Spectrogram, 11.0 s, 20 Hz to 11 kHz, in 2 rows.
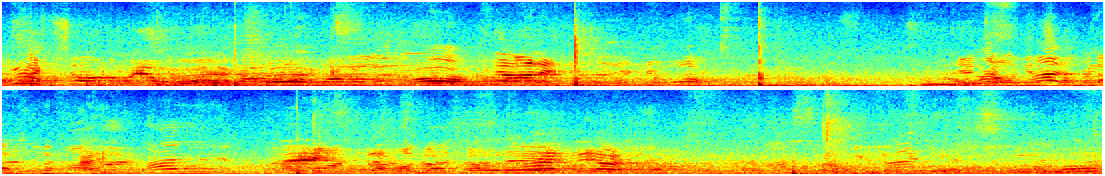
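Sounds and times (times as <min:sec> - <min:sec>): football kicks: 0:02.8 - 0:04.0.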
